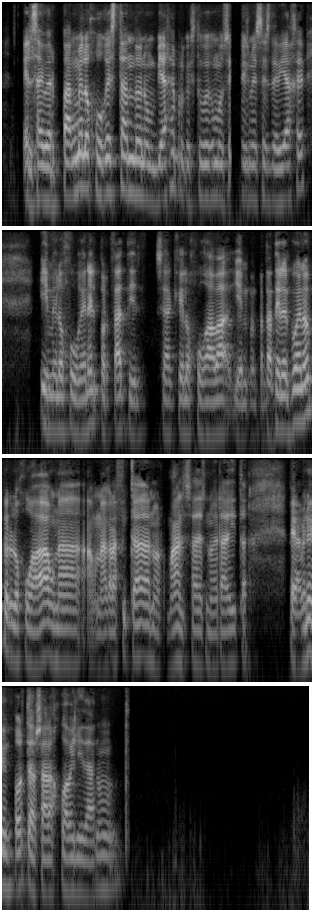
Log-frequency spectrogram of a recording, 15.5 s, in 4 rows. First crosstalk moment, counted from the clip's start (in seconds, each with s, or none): none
